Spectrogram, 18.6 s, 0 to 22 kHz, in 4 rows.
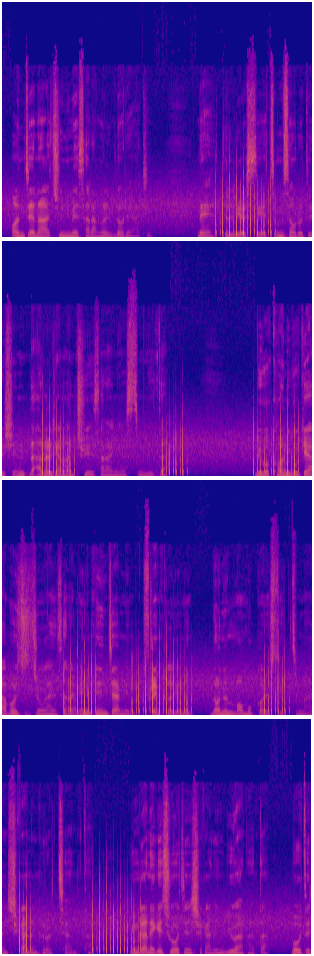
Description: Pulse dialling, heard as clicks on a phone line, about 10 pulses a second, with speech in Korean. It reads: 9 5 4 7 5 9 4 2 8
